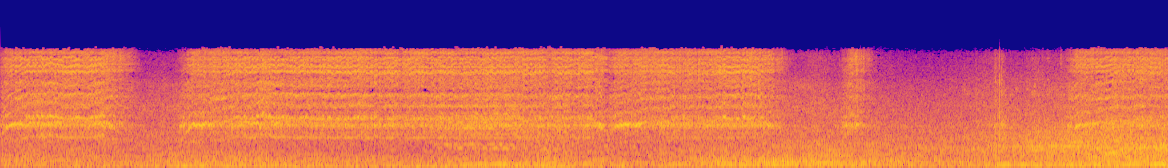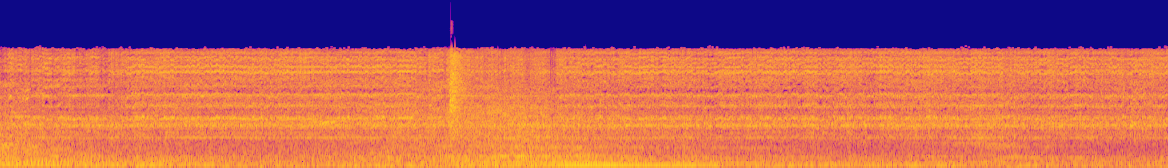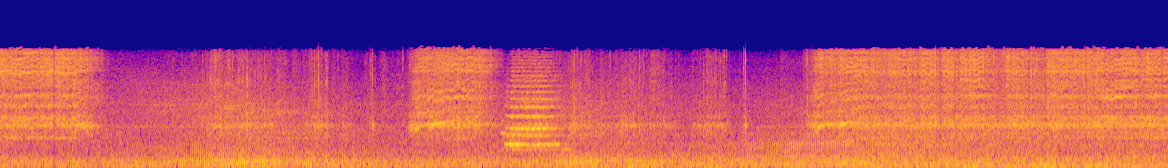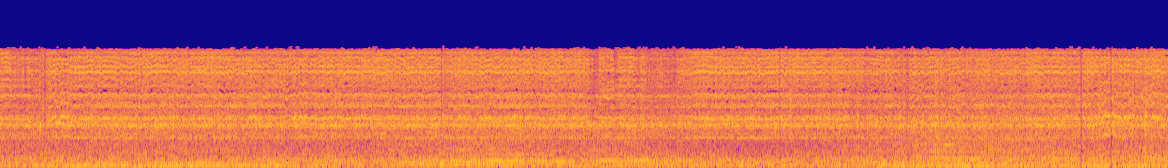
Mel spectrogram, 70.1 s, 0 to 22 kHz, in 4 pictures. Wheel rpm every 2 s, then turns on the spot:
110, 100, 160, 160, 140, 120, 10, 20, 140, 160, 160, 160, 160, 160, 160, 160, 160, 160, 30, 10, 50, 30, 20, 60, 160, 160, 160, 160, 160, 160, 160, 160, 160, 160, 160.
38-40 42-46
